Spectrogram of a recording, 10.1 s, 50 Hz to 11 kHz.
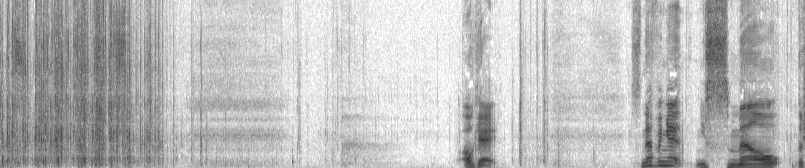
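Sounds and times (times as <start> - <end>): plastic snack bag crinkling: 0.0 - 2.8, 3.6 - 4.4, 5.7 - 7.1.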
